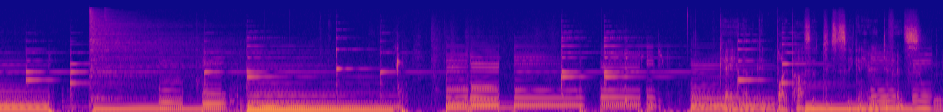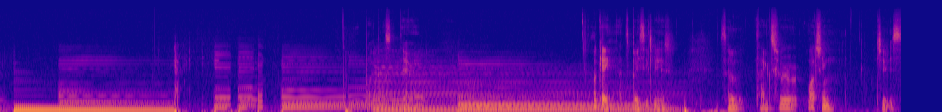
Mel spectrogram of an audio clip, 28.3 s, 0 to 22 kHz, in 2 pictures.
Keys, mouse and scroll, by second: 0.6-5.2 drag, 8.5-9.8 drag, 14.1 click, 16.6 click, 18.5 click, 20.1 click, 21.5 click, 23.1-24.4 drag, 25.3 click.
